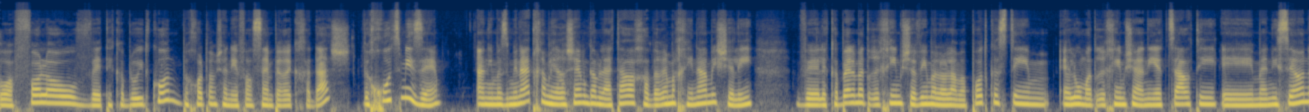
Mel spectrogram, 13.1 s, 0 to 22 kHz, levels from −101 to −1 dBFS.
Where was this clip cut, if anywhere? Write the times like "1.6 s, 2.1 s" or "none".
none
